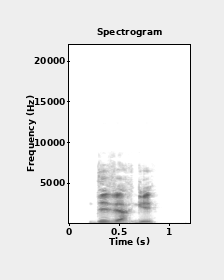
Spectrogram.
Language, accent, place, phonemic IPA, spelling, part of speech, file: French, France, Lyon, /de.vɛʁ.ɡe/, déverguer, verb, LL-Q150 (fra)-déverguer.wav
- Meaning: to unbend the sails from the yards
